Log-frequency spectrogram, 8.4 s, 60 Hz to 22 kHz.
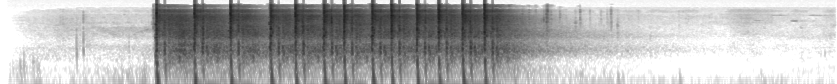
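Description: Two .357 Magnum revolvers, a Smith & Wesson 586 and a 686 Plus with 6-inch barrels, fired alternately in a rapid string of a dozen or so hot handloaded shots, about three to four a second. The shots start about a second and a half in and stop about five seconds in, with echo trailing off after.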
